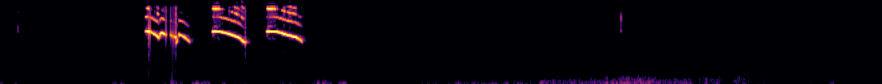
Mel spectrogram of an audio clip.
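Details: Male Oriental magpie-robin wooing a female: three loud, evenly spaced descending whistled notes, followed by low rumbling background noise.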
